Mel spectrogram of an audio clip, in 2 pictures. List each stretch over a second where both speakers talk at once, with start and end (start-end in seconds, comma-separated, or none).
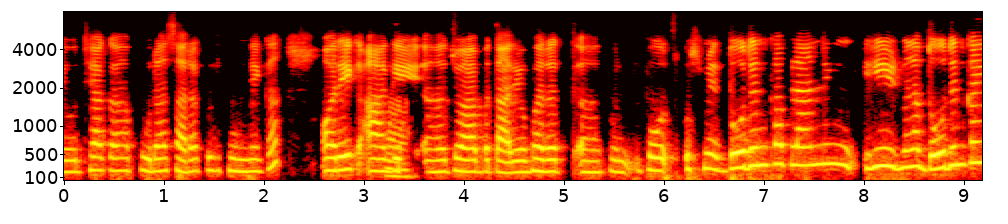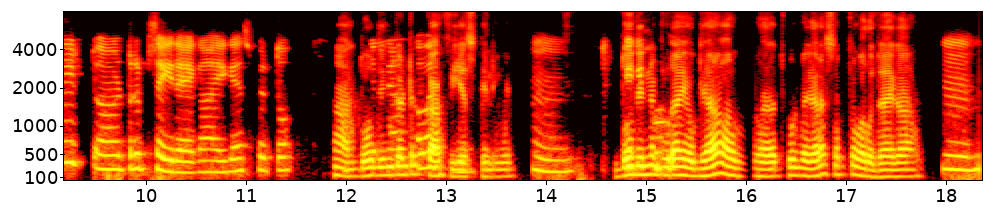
12.0-13.5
